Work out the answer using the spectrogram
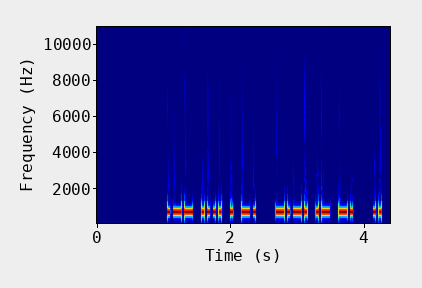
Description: Morse code, heard as a keyed tone, about 28 wpm, 700 Hz. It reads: WHEN CAN I
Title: Sentences from Top 1000 Words - Review Part 3 - 28wpm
